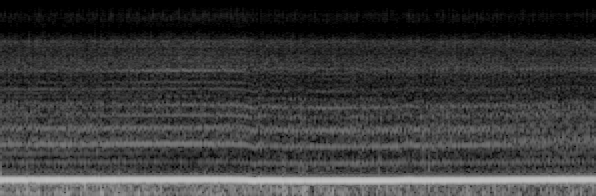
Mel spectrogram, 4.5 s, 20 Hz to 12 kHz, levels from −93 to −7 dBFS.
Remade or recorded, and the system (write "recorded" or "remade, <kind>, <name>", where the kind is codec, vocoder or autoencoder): recorded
